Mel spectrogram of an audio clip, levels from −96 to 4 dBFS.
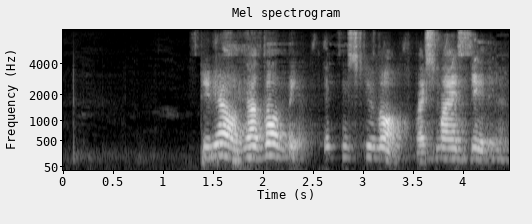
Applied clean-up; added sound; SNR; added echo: neural mask model DeepFilterNet 3.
